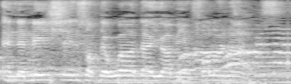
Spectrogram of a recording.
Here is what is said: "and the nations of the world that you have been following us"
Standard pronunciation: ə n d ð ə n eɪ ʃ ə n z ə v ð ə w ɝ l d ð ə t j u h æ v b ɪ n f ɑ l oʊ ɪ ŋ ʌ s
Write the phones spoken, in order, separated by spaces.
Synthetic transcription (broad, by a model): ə n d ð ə n eɪ ʃ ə n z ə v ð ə w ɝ d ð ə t j u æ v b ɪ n f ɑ l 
